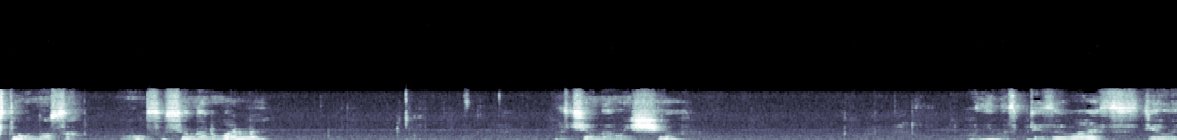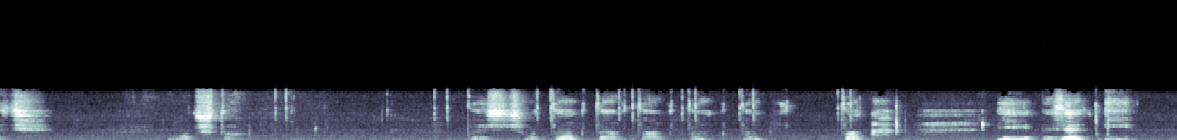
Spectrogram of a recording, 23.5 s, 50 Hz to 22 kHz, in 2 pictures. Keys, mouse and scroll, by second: 1.4-4.5 middle drag, 4.9-5.7 scroll up 1, 5.7 scroll up 1, 14.5-16.2 drag, 17.1 shift+click, 17.9 shift+click, 18.6 shift+click, 19.1 shift+click, 20.1 shift+click.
